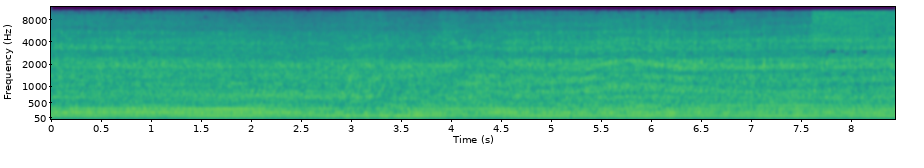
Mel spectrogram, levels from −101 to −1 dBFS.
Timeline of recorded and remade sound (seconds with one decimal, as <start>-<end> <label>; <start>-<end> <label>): 0.0-2.9 recorded; 2.9-3.6 remade; 3.6-8.4 recorded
